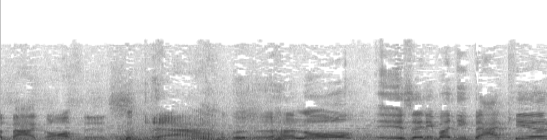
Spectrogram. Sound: groaning

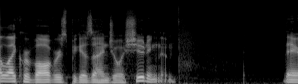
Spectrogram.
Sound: gunfire

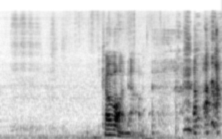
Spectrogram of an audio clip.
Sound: Finebros breaks into laughter; Finebros snickers

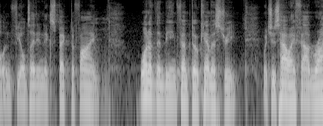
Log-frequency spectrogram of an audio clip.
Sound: none

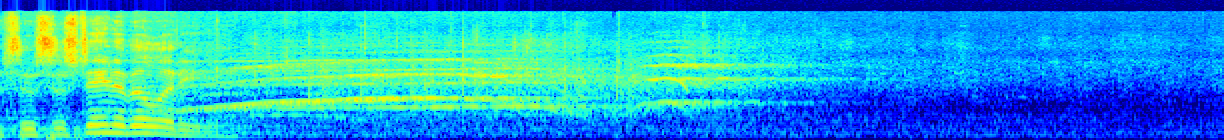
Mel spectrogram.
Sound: audience cheering and applauding

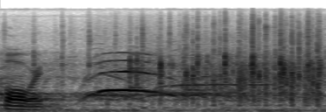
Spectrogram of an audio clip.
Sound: applause

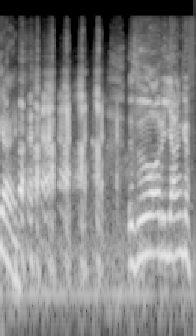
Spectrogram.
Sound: laughing

